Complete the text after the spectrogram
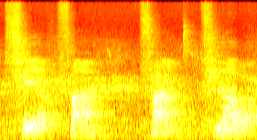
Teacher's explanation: air is stopped by pushing the bottom lip and top teeth together · it is voiceless there is no vibration on the vocal cords when we say these words or this sound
